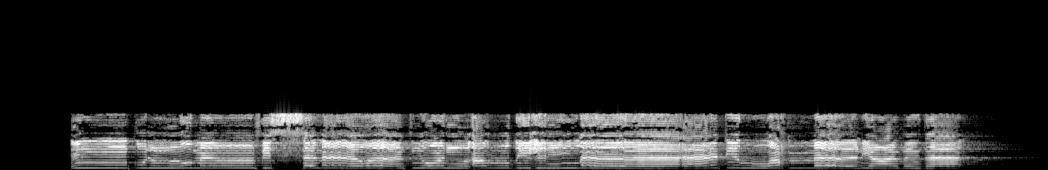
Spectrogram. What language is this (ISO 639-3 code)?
ara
